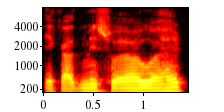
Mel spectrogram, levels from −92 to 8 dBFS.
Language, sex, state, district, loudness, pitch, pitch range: Hindi, male, Assam, Kamrup Metropolitan, -15 LUFS, 120 Hz, 115-125 Hz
